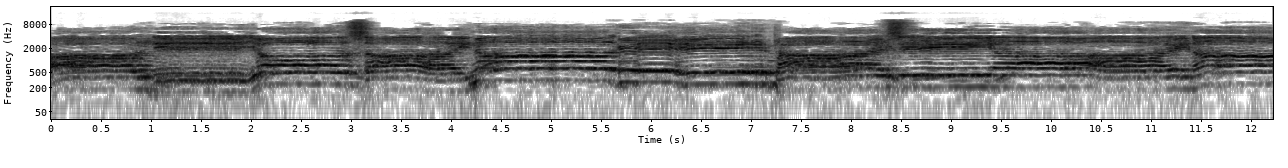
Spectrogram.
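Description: Voices singing a slow hymn, with long held notes that glide between pitches.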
